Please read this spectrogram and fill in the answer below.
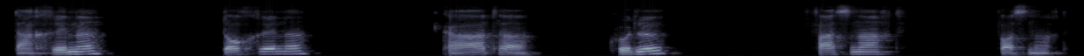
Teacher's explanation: Ein weiteres Merkmal ist, dass A zu O wird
